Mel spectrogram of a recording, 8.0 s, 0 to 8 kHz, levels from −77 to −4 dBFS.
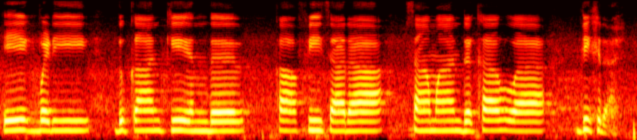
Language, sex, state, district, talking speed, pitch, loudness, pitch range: Hindi, female, Rajasthan, Jaipur, 90 wpm, 210 Hz, -14 LUFS, 205-215 Hz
